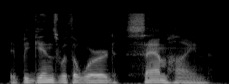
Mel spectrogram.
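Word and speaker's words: Samhain: It begins with a word samhine, pronounced saw win.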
